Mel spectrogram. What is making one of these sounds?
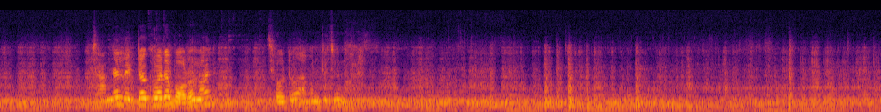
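A cable car cabin hums and rumbles steadily as it glides along its cable.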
